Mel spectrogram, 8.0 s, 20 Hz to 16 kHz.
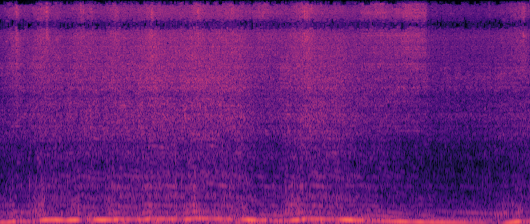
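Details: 2017 Hyundai Tucson 1.6L turbo after replacing a cracked, leaking fuel sending unit: deep steady engine rumble with smooth rises in revs, no knocks, misses or whine; engine runs healthy.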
